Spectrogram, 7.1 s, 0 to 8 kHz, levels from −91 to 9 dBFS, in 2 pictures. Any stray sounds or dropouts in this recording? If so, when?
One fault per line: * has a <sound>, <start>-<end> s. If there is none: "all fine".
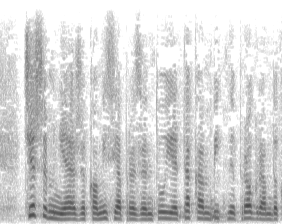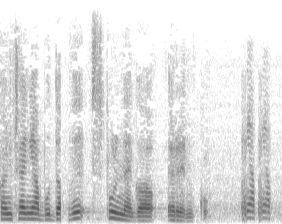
* has a dropout, 4.3-4.4 s
* has a laugh, 6.5-6.9 s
